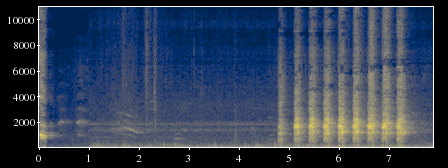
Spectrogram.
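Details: Steller's Sea Eagle calling: a regular series of about nine loud, harsh barking notes, roughly three per second, following a few seconds of faint, quieter sounds.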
